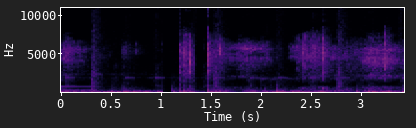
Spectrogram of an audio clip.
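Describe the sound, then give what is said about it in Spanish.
Busy clatter of a computer keyboard being handled and wiped after pear juice was spilled on it, with squishy dabbing and patter sounds, continuous apart from a couple of brief gaps. “¿Qué volcó? Jugo de pera.”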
